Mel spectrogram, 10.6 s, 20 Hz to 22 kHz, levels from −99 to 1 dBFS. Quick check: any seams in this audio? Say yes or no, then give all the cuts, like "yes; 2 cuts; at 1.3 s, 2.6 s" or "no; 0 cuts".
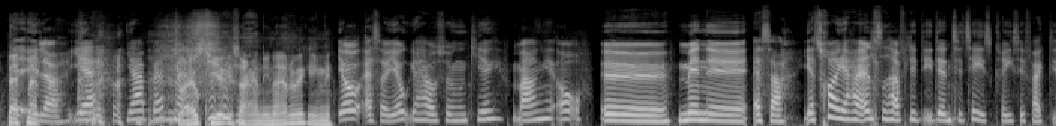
yes; 1 cut; at 5.9 s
